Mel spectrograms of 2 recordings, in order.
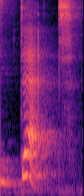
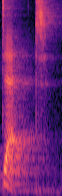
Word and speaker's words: debt: funny spelling is Deb there is a silent B in the spelling of this letter but we do not pronounce it we don't say de we say debt imagine the B is not there it's completely silent debt debt another word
